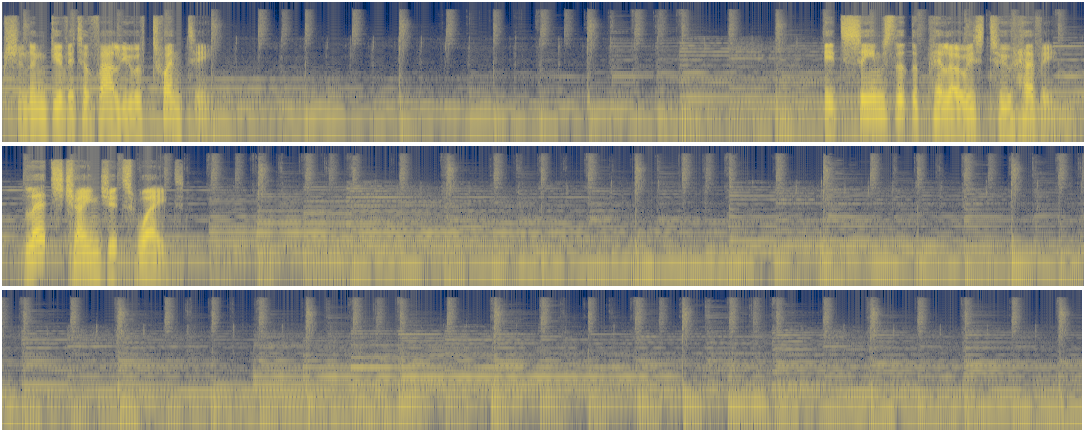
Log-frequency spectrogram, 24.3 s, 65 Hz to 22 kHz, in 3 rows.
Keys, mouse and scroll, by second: 0.4-3.4 drag, 3.7 space, 5.0 space, 6.8-7.6 scroll up 5, 8.5-10.0 drag, 10.0-11.4 scroll up 5, 11.4-14.5 drag, 15.5 space, 17.0 space, 18.0-18.8 scroll down 2, 18.8-19.6 scroll up 5, 19.6-22.6 drag, 22.9-24.3 drag.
